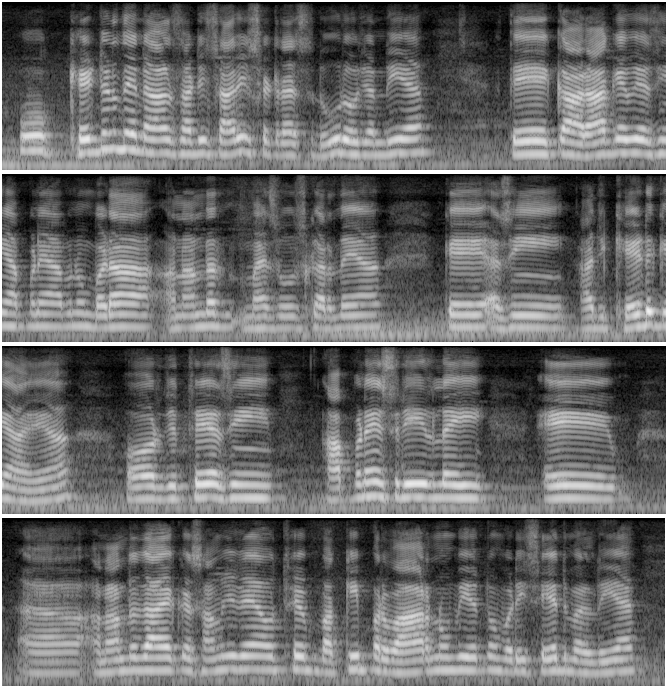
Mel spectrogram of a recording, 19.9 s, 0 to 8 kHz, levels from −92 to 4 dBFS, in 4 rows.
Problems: constant background noise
